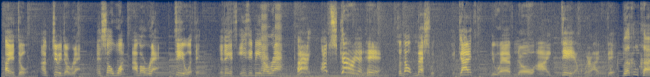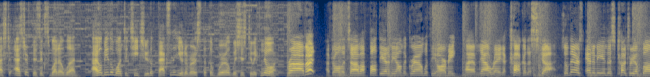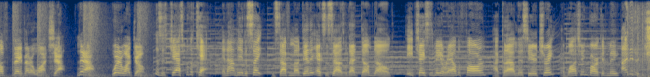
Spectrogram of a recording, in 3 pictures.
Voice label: Character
